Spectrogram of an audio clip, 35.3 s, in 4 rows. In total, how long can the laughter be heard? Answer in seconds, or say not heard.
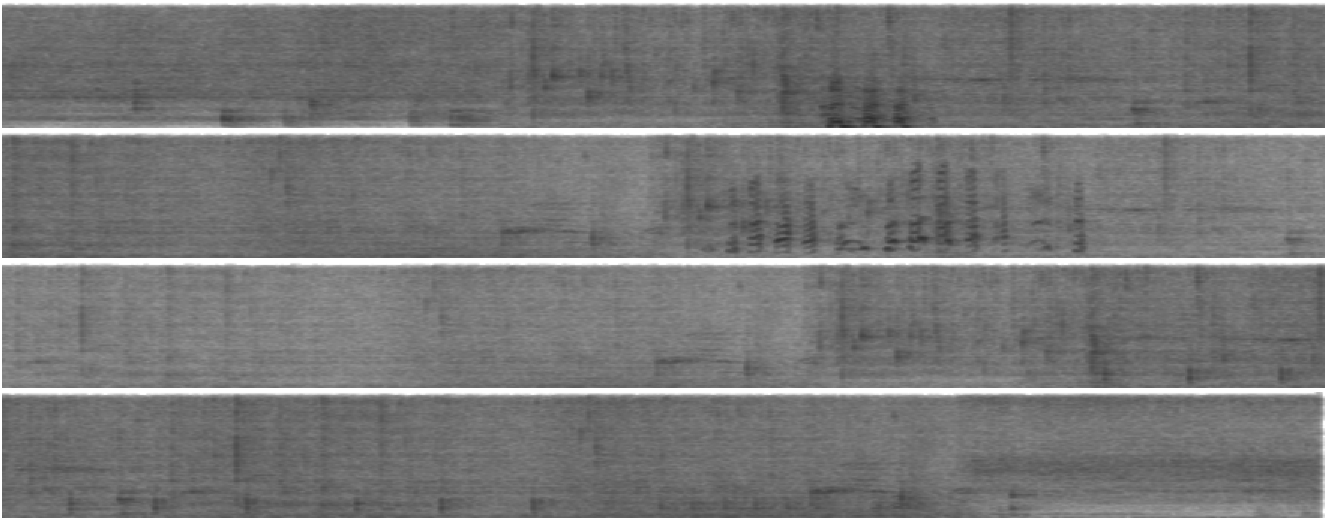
4 s.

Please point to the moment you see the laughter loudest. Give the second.
6 s.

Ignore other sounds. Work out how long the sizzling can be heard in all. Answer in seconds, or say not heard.
35 s.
